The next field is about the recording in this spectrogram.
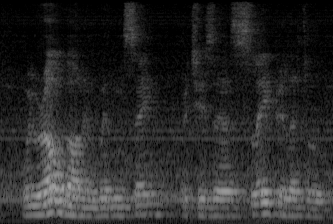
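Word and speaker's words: Withernsea: Escrick, Budworth, Howden, and Withensea, or Witheransea, as people in this part of the world call it, even though it's spelled Withensea.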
